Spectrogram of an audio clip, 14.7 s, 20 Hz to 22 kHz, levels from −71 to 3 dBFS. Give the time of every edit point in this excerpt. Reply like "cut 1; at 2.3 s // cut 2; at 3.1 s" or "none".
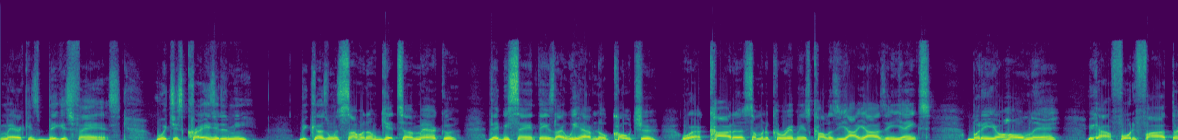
none

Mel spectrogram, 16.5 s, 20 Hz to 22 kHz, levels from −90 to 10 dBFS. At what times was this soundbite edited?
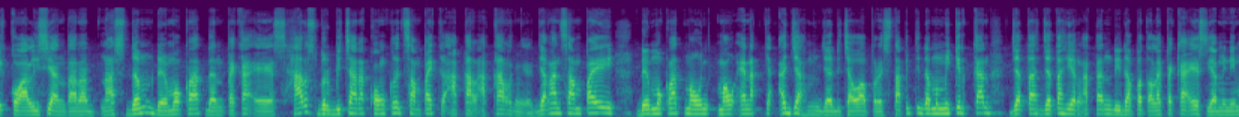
none

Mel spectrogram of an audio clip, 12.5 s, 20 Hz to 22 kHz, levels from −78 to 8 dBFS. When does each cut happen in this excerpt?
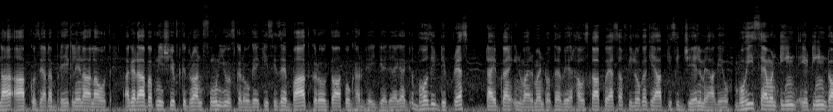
cut 1; at 1.7 s // cut 2; at 4.9 s // cut 3; at 6.2 s // cut 4; at 10.9 s

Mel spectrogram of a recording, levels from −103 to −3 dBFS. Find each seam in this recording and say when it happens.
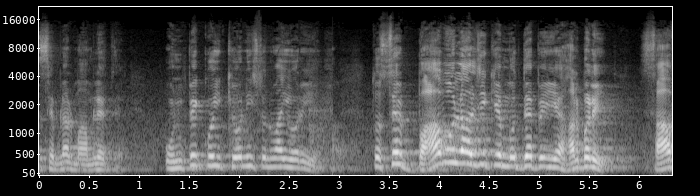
cut 1; at 3.0 s

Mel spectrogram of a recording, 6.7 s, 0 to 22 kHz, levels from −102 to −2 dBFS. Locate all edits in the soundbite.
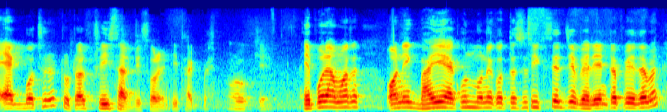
cut 1; at 5.2 s

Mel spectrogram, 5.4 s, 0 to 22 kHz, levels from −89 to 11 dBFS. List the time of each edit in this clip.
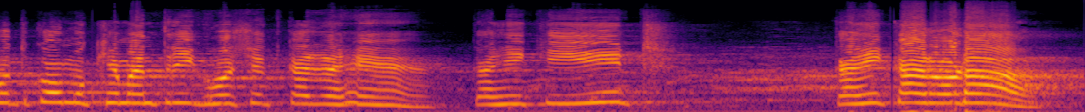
cut 1; at 2.2 s

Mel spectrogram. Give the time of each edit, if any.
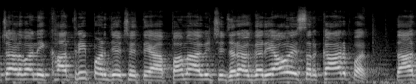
cut 1; at 2.3 s

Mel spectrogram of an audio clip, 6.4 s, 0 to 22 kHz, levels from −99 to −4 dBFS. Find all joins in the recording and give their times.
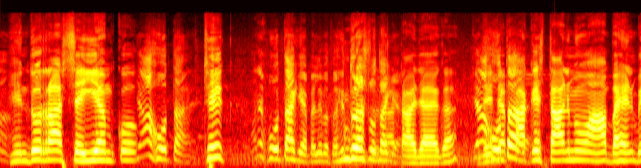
none

